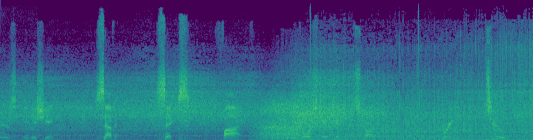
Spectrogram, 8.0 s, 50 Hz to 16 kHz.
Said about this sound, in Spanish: boosters ignition, and liftoff of Artemis 1. We rise together back to the moon and beyond.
